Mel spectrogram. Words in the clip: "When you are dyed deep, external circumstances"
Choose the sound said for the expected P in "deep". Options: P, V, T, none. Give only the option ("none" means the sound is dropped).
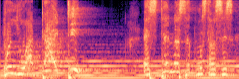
none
